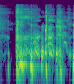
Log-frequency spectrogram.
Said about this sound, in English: Sorry. Cough.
